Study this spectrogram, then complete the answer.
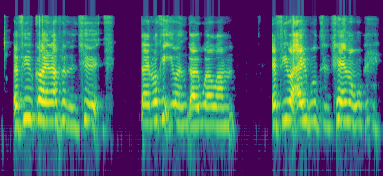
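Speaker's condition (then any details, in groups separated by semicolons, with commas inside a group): Cerebral palsy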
